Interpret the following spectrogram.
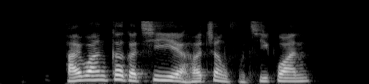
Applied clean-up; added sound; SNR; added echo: neural mask model DeepFilterNet 3.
